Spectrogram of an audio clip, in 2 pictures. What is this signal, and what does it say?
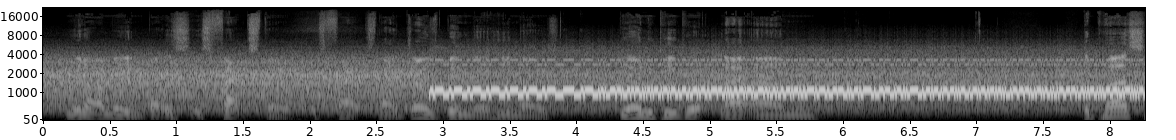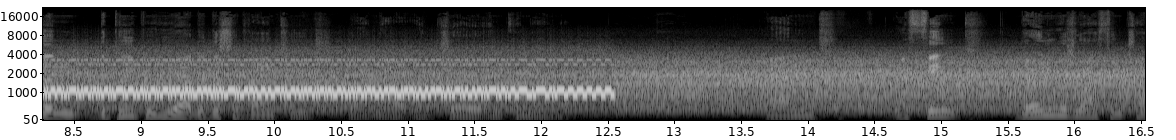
NAVTEX (SITOR-B), 100 baud, 170 Hz shift, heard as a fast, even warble, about 1000 Hz centre, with radio static and speech in English. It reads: QUUW VLQS BWAB UAUY QTSD RBTU SEBW GYFO UPHX XZJJ SZBS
